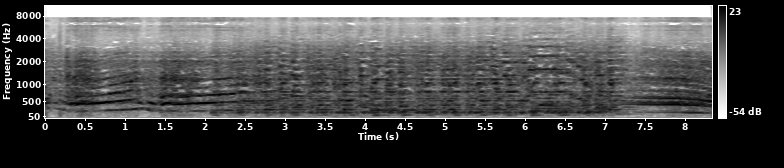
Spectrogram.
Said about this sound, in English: Hey, Mac, did you see a jeep go past here full of books?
